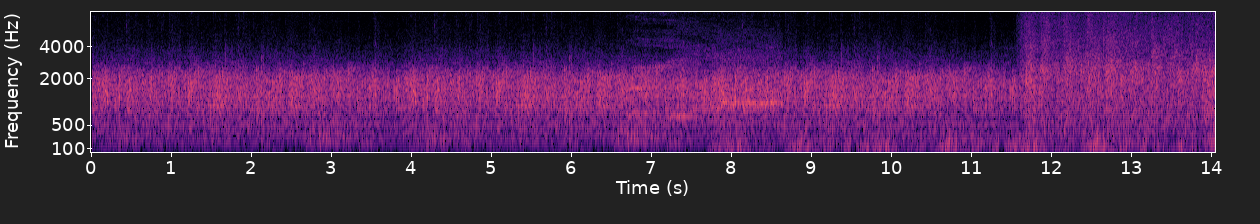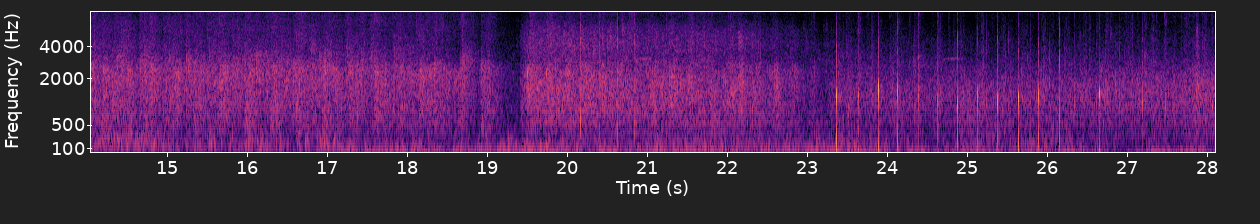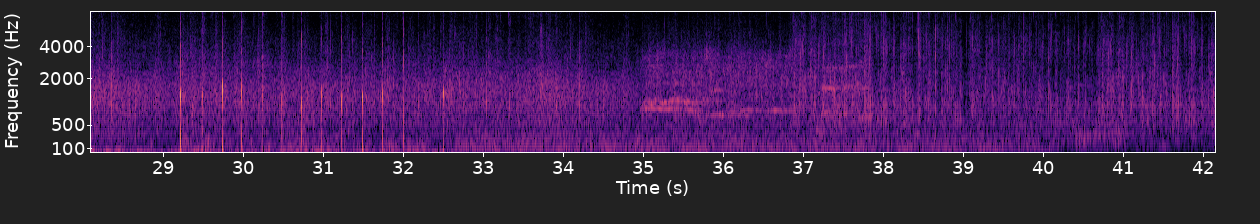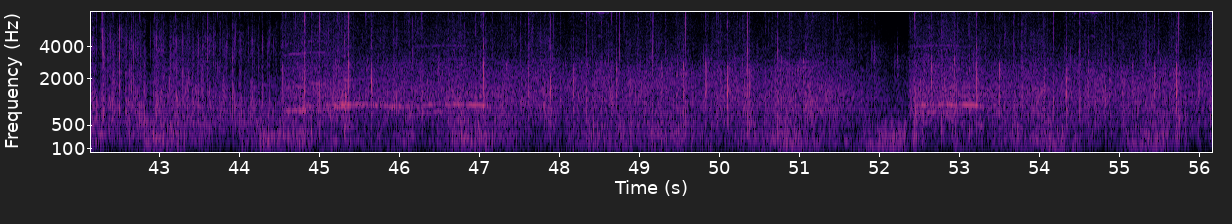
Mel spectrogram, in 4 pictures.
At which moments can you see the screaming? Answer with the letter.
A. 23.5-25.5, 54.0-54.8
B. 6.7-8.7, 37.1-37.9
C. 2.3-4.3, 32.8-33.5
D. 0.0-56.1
B.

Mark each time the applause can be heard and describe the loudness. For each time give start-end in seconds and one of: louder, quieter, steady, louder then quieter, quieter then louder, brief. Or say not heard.
0.0-56.1 quieter.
